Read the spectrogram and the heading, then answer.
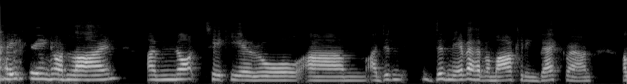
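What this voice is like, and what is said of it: South African accent. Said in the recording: “You have an accent like I do... so yes, the funny accent. I come from South Africa”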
